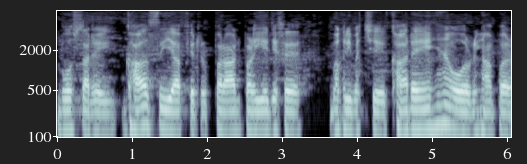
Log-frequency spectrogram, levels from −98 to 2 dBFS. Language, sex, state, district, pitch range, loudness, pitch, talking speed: Hindi, male, Uttar Pradesh, Muzaffarnagar, 115-125 Hz, -16 LUFS, 120 Hz, 170 wpm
